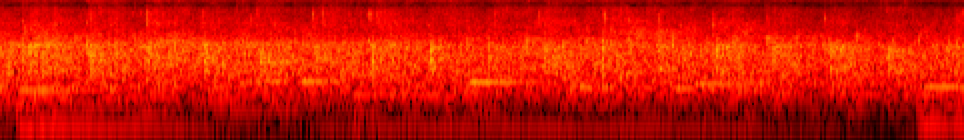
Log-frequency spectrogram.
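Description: A church congregation at a Sunday celebration service applauds, a dense, steady wash of many hands clapping that fills the hall loudly and evenly throughout, with a low sustained hum beneath.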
